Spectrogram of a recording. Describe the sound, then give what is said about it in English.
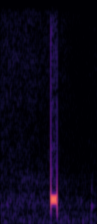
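A single short, mid-pitched telephone beep as a call is transferred to voicemail, standing alone over faint line hiss. “you could throw me to Mark's voicemail as well. Okay, one moment, please.”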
